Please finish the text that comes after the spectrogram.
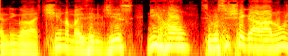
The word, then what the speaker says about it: Nihon: ele lê esses caracteres, ele diz nihon, né? Ni ele não diz Japão, como nós dizemos aqui na língua latino, mas ele diz na língua latina, mas ele diz nihon.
